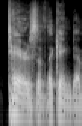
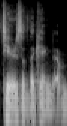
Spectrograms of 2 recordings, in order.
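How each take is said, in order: First: Tears is said to rhyme with cares. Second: Tears is said to rhyme with ears. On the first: Tears means rips, as in tearing something. The speaker calls it wrong. "it wasn't" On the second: Tears means drops that come from the eyes. The speaker calls it right. "it was"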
